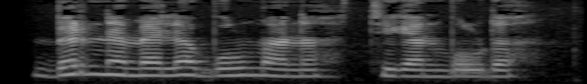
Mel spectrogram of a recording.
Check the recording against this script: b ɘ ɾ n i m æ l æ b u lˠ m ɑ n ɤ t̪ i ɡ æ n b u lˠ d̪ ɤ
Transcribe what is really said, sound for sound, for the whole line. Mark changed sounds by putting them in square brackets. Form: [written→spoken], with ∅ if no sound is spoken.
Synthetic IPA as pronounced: b ɘ ɾ n [i→æ] m æ l æ b u lˠ m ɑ n ɤ t̪ i ɡ æ n b u lˠ d̪ ɤ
